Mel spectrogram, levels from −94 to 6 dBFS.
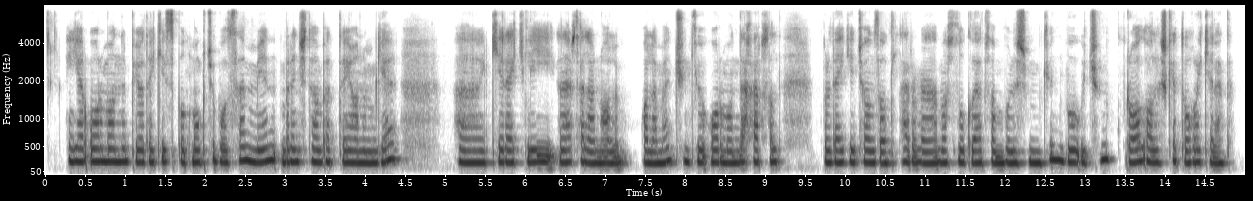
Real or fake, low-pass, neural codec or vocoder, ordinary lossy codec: real; 7.2 kHz; none; none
